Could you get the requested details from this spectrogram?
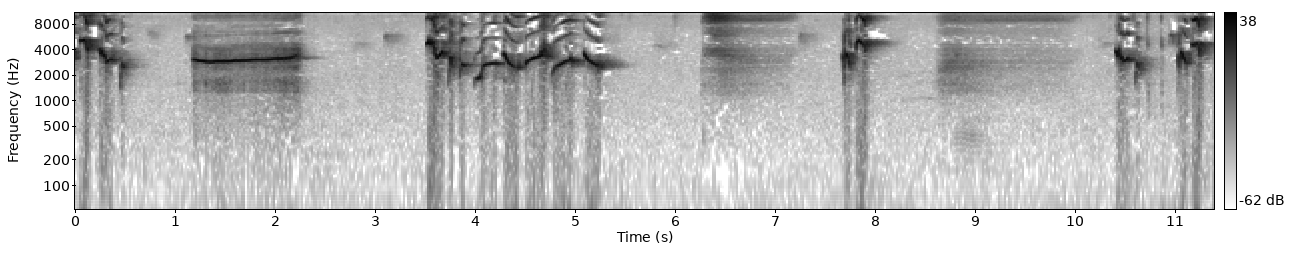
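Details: Oriental magpie-robin singing actively, recorded as master song material for training other birds: loud bursts of varied high notes, a long steady whistle, rapid looping warbled phrases and sharp downslurred notes, separated by brief pauses over faint hiss.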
